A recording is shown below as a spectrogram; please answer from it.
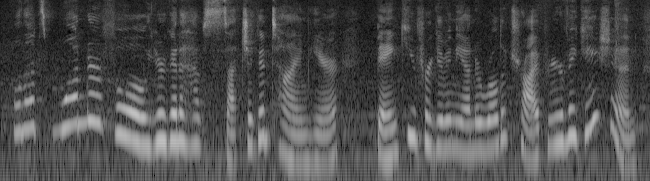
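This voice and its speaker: A cheery demon front-desk host, acted by a woman in an audio roleplay, speaking straight to the guest. The delivery swings up and down in pitch with bubbly, courteous sales polish. Faint ambient noise sits behind the voice. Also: very animated, moderate pace, dark tone. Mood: cheery, reassuring. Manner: bubbly, courteous customer-service patter. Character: cheery demon hotel receptionist, eager and polite, salesy. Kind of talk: scripted audio roleplay, addressing the listener as a guest.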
